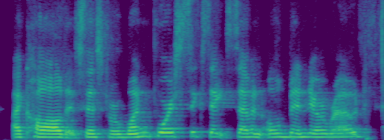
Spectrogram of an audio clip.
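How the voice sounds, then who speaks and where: There is audible room echo around a woman's voice. She speaks at medium pitch with fairly even intonation. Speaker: business owner, public commenter. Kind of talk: public comment at council meeting. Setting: city council meeting. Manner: fast.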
